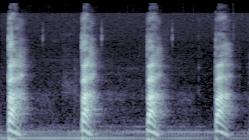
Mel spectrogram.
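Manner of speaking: pa with a tense, hard start. Shown as a demonstration. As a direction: snap pa out with force. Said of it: "And then this one's like".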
